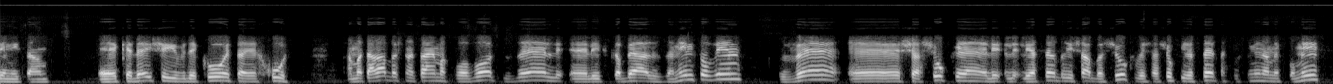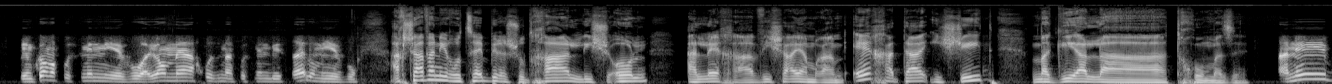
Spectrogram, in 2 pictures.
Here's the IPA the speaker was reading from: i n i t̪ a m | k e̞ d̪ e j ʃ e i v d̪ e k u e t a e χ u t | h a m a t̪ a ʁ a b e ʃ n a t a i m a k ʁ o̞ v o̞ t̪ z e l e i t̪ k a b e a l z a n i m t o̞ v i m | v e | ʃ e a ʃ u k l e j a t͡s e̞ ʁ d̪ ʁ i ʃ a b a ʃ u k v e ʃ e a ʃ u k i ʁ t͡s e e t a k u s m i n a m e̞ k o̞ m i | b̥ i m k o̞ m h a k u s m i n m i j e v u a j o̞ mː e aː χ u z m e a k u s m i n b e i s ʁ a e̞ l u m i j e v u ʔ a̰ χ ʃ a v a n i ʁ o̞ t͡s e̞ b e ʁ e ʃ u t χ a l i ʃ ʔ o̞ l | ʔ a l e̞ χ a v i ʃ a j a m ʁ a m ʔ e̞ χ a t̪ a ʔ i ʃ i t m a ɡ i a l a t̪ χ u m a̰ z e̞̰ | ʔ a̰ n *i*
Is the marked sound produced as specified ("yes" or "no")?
yes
